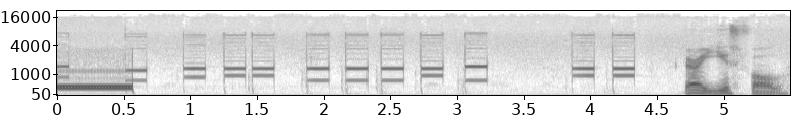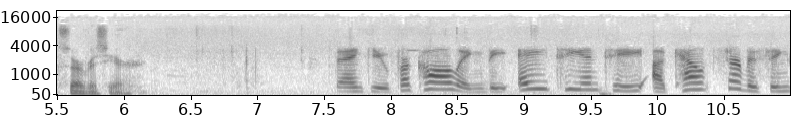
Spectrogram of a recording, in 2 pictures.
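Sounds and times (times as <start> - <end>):
touch-tone dialing beeps: 0.0 - 3.3, 3.9 - 4.4
speech: 4.7 - 6.2, 7.6 - 10.9.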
